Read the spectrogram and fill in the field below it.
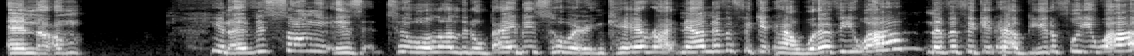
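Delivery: ordinary delivery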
